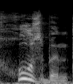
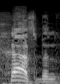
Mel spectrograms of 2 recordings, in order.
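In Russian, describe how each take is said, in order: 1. Первая гласная — огублённый звук 'oo'. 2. Первая гласная — открытый звук 'ah'.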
